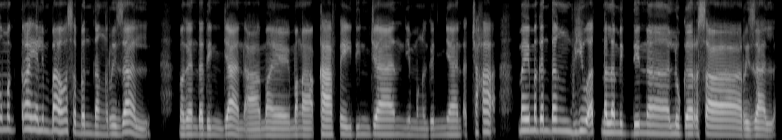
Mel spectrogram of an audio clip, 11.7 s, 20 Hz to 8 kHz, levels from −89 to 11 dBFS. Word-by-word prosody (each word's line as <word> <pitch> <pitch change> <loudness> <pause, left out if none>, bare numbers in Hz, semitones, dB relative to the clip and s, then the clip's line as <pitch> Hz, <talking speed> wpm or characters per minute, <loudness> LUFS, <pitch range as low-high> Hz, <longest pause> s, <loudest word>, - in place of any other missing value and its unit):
mag 255 -1 -6
try 260 -1 +2
halimbawa 230 -2 +1
sa 215 - -8
bandang 180 -4 -4
Rizal. 170 -3 0 0.4
Maganda 155 0 -1
din 150 -2 -8
diyan, 160 -5 +1
ah, 130 0 -2
may 140 -1 -2
mga 140 -1 -3
cafe 155 -1 +3
din 155 +1 -14
diyan 155 -1 0
'yung 150 -1 -13
mga 140 -1 -15
ganiyan 150 +1 -5
at - - -11
tsaka, 205 +1 -2 0.3
may 240 +1 +5
magandang 240 -2 +1
view 215 +3 -3
at - - +3
malamig 195 -3 +2
din 185 +2 0
na 175 -2 0
lugar 170 -1 +2
sa 155 -3 +4
Rizal. 140 -1 -1
165 Hz, 155 wpm, -24 LUFS, 150-200 Hz, 0.4 s, may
